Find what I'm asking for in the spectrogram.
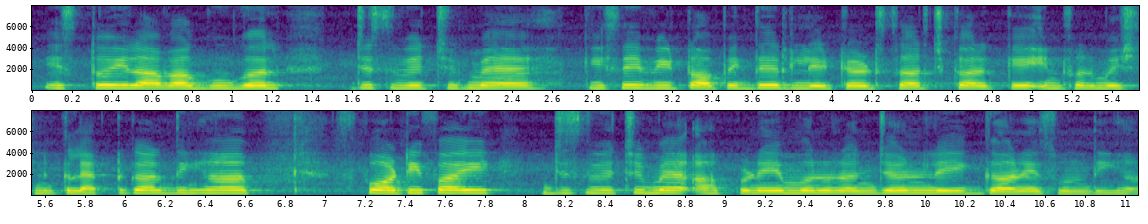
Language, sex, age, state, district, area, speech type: Punjabi, female, 18-30, Punjab, Hoshiarpur, rural, spontaneous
